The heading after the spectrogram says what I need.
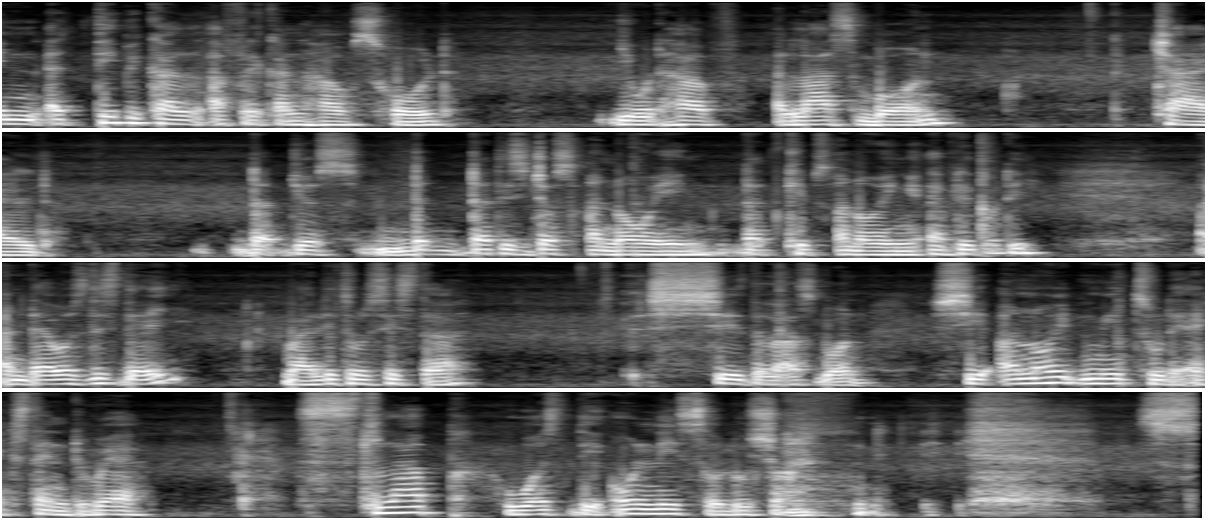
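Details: Adult man from The Gambia who has stammered since age six, very severe through junior and high school, still having trouble with p sounds; stuttering.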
